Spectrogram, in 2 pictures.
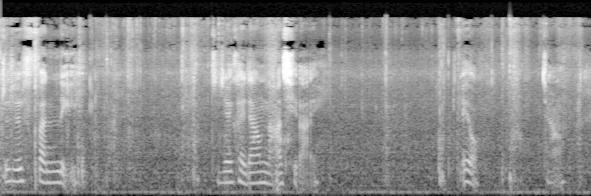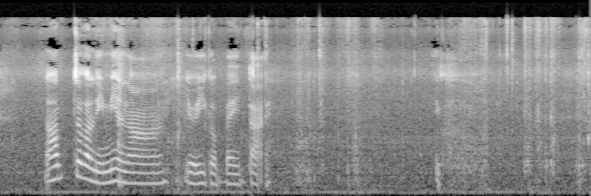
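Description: A leather bag rustles and creaks as hands handle it.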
